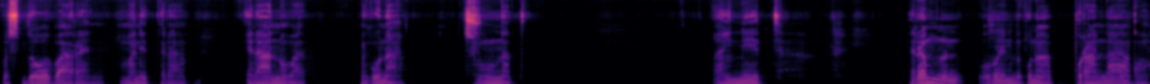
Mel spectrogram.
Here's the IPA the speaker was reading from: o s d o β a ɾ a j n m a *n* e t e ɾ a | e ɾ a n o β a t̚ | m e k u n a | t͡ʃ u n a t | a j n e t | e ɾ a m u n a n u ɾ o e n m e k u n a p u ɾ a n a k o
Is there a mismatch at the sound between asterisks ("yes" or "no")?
no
